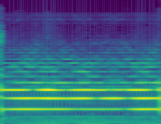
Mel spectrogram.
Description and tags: real organ slow rotary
